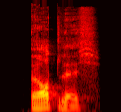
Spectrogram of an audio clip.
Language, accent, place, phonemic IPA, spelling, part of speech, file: German, Germany, Berlin, /ˈœʁtlɪç/, örtlich, adjective, De-örtlich.ogg
- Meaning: local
